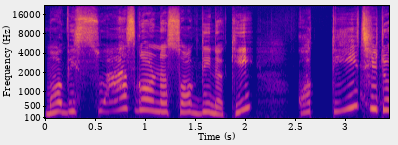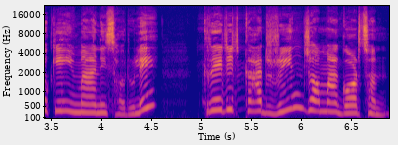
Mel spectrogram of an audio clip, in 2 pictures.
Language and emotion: Nepali, surprised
